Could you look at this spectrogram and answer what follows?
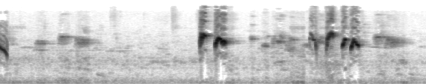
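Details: Female red-whiskered bulbul in breeding condition calling to attract a male: scattered soft notes, then a pair of loud chirps and later a quick cluster of three or four bright notes.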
